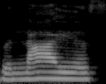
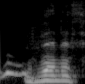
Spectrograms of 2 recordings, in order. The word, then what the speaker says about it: Venice: I call him Benias. Let's see if I'm pronouncing his name It's correctly, first of all. What's your name, sir? Venice. Venice. So I say Venice, and it's Venice.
